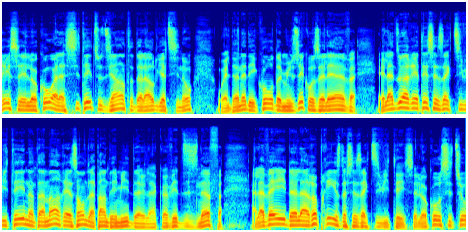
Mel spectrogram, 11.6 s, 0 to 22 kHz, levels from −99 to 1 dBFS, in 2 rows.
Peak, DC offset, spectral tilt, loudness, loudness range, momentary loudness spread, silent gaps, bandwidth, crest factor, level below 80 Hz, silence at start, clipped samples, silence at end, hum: -8 dBFS; under 0.1%; -7 dB/octave; -23 LUFS; 1 LU; 7 LU; none; 13 kHz; 16 dB; -42 dBFS; 0 s; under 0.1%; 0 s; none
